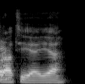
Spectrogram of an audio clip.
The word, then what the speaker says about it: Baratie: Baratie, yeah.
